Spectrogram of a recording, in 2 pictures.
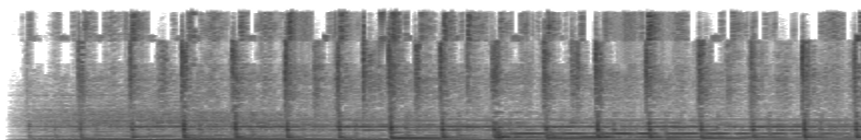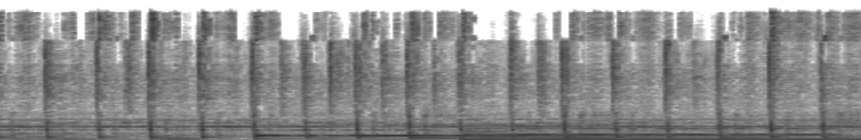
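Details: Instrumental music plays throughout: sustained low drones under bright plucked, marimba-like notes forming a shifting melody, with no animal voice.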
